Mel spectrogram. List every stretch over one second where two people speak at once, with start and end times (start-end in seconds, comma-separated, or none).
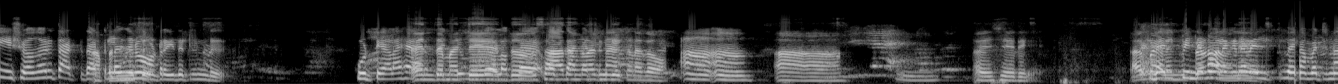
4.2-6.2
